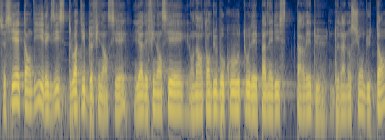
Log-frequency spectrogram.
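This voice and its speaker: A man with a non-native accent speaks at a medium pitch with a dark, mellow tone, ordinary pitch variation and hardly any pauses. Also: moderate pace. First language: not French (speaking French). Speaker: private equity investor. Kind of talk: panel discussion.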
